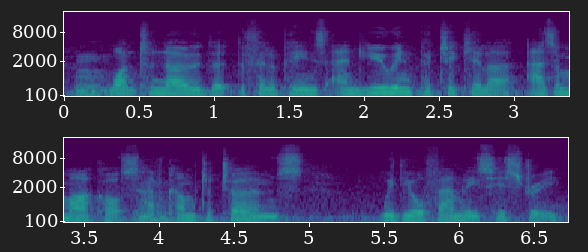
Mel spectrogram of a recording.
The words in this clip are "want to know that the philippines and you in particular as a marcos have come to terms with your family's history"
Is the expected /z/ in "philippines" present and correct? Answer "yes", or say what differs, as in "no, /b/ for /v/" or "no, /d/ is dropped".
yes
